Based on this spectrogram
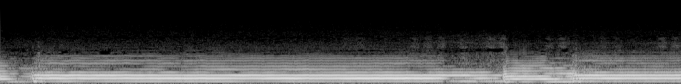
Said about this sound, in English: There's the British aeroplane.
